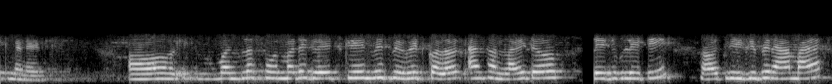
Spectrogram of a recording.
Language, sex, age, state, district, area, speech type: Marathi, female, 18-30, Maharashtra, Nagpur, urban, conversation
